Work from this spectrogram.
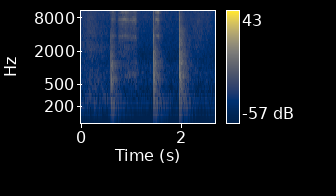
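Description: Three short, crisp strokes of a pen or chalk writing down the answer to an eighth-grade algebra exercise, each a sharp scratch that fades quickly, close up against a quiet background with no voices.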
